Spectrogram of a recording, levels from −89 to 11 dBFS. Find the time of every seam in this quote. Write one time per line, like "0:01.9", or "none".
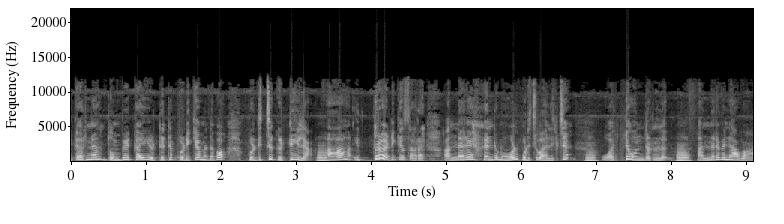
none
